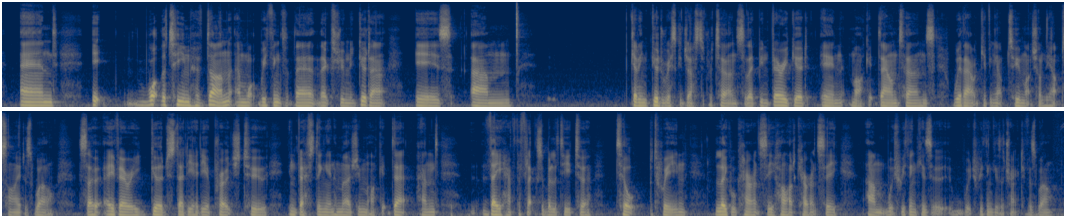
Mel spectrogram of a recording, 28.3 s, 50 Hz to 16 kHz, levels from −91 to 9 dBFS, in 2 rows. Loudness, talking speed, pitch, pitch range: -30 LUFS, 165 wpm, 105 Hz, 100-115 Hz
